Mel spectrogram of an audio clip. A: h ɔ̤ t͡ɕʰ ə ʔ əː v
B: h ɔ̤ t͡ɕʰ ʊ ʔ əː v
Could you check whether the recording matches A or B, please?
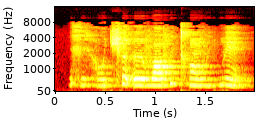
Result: A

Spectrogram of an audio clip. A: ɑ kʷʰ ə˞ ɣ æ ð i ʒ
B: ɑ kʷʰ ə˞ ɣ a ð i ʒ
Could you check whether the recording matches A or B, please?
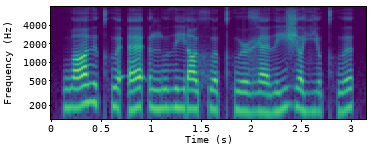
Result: A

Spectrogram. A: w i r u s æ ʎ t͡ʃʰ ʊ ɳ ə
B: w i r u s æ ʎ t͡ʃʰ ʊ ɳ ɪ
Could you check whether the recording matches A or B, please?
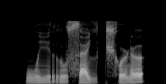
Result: A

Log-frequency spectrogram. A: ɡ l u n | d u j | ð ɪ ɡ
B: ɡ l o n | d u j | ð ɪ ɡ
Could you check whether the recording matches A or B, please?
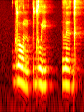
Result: B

